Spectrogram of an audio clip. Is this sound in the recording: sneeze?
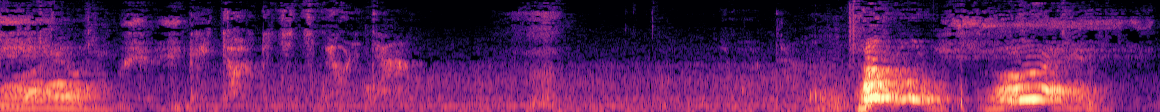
no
